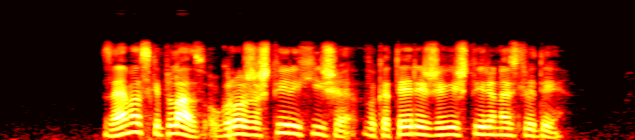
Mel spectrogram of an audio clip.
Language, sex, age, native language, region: Slovenian, male, 18-29, Slovenian, Gorenjska region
